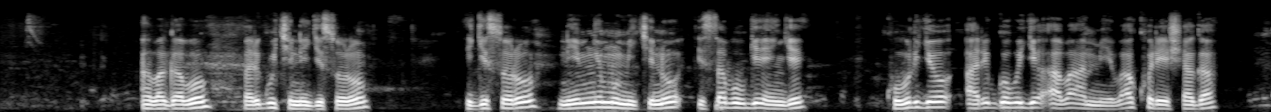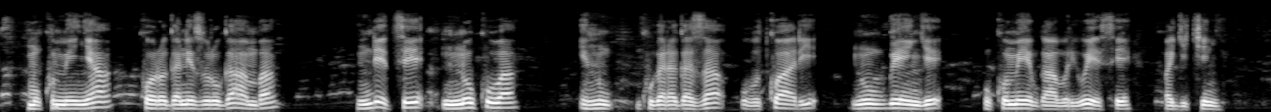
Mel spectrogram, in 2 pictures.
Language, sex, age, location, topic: Kinyarwanda, male, 50+, Musanze, government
